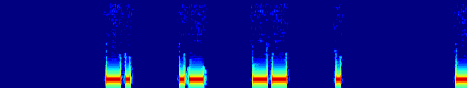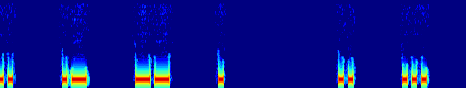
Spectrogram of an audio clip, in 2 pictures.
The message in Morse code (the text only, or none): NAME NAME IS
